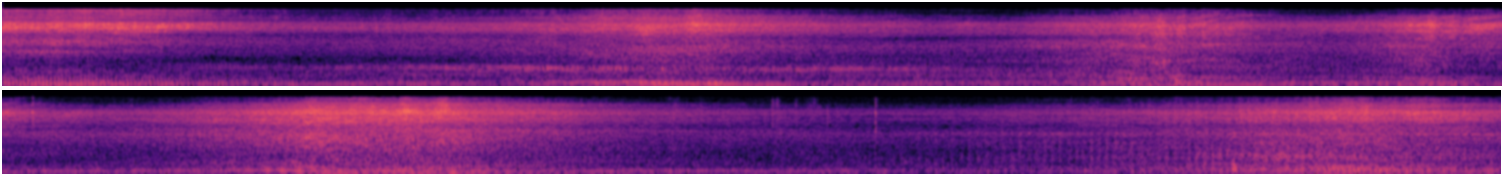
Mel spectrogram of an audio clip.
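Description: Road traffic: motor vehicles passing one after another, each swelling and fading away, over a steady low engine hum.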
